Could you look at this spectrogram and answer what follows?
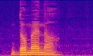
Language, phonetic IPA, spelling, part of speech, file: Polish, [dɔ̃ˈmɛ̃na], domena, noun, Pl-domena.ogg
